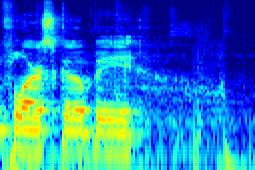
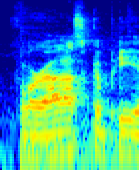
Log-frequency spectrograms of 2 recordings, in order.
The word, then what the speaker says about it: fluoroscopy: crawls around skills hacking floor scopy fluoroscopy i think it's actually pronounced voice imitation 3d modeling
